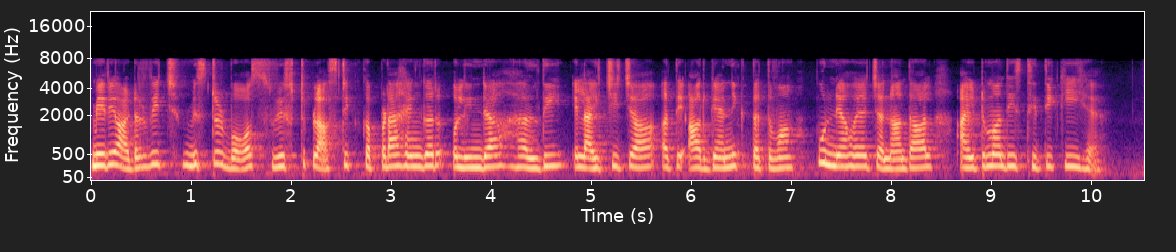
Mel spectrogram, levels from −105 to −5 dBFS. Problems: background sounds at intervals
